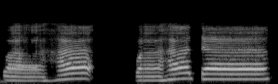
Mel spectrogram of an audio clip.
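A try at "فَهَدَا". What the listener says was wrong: Bukan wahada. Tapi itu fa. F. Fahada gitu Bu. Tekannya.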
